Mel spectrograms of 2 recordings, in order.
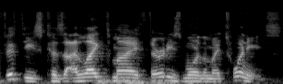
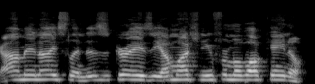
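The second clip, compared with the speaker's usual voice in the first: mock excited viewer; 6 semitones higher than usual. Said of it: "but you wanna be like".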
